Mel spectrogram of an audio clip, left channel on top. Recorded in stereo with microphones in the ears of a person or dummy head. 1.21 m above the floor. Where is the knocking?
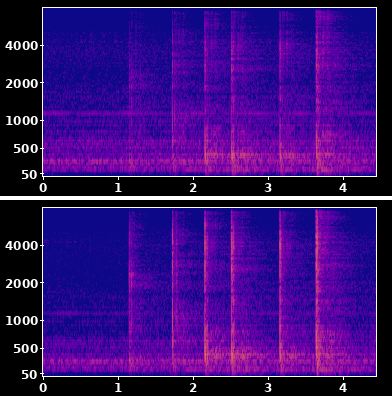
40° right (ahead or behind), 1.8 m.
